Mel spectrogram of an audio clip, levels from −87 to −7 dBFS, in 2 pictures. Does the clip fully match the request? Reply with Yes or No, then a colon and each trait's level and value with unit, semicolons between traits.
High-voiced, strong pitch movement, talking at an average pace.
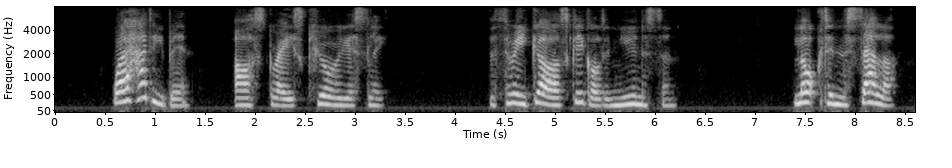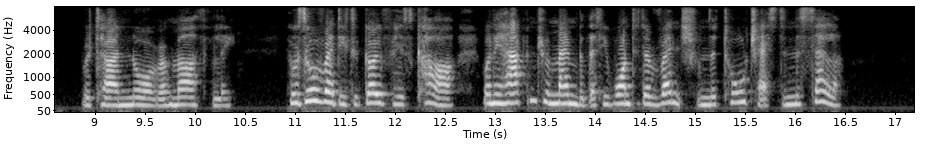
No: high, 225 Hz; average, 4.5 semitones; average, 160 wpm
